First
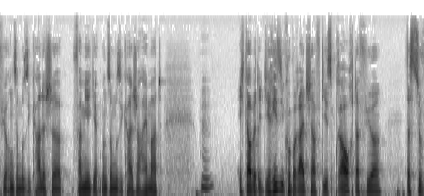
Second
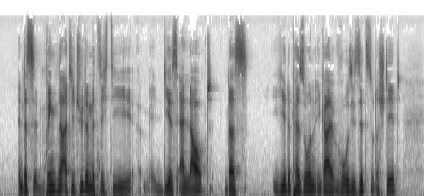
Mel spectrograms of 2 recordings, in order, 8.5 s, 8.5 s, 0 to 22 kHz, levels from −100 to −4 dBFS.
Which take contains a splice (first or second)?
first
